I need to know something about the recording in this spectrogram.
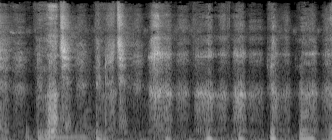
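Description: A man panting and gasping in short, irregular breaths with voiced catches, several to the second.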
